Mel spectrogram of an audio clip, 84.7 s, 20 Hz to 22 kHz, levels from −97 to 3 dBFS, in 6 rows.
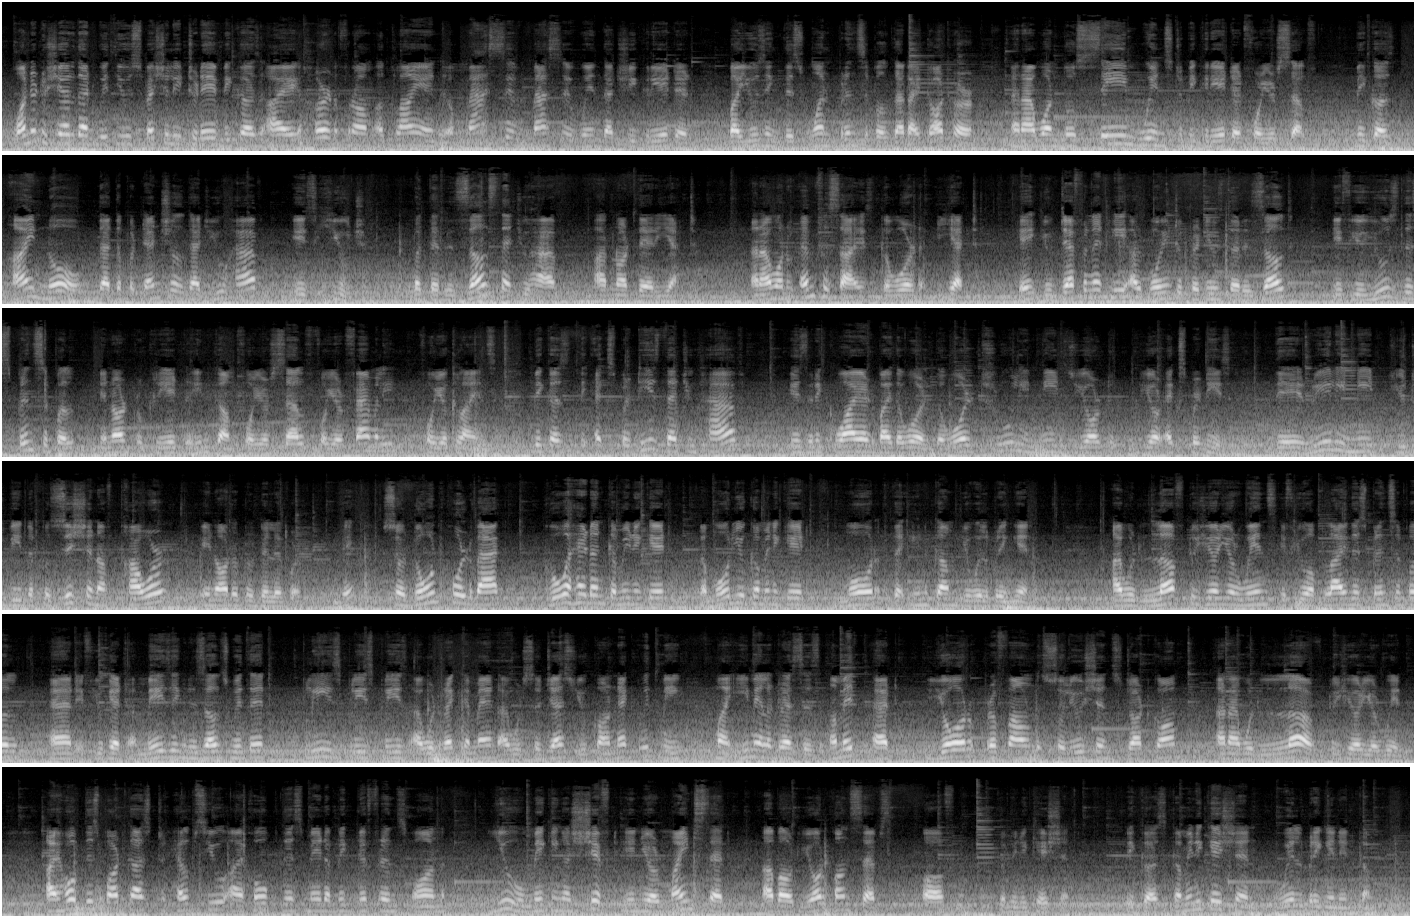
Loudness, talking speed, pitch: -20 LUFS, 165 wpm, 125 Hz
